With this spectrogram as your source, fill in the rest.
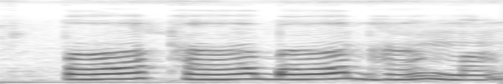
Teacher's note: ये जितने भी हैं ये हमारे बोलते वक्त होठों से टच करके निकलते हैं, इसलिए हम इन्हें होठ वाले में रखे हैं। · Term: ओष्ठ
